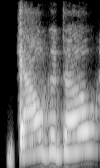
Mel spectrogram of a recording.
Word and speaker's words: Gal Gadot: How do you say her name? – Gal Gadot.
